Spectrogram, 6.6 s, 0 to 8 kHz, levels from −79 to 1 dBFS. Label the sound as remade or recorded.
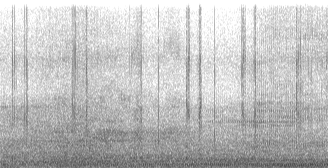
recorded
